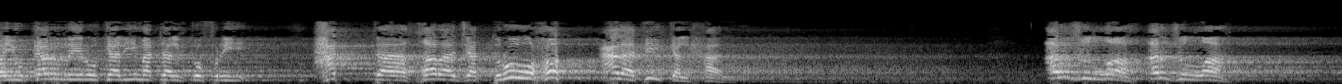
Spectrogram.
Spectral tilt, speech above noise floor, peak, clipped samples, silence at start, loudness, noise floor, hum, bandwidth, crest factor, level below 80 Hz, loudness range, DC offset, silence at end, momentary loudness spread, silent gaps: -2.5 dB/octave; 33 dB; 0 dBFS; under 0.1%; 0 s; -15 LUFS; -48 dBFS; none; 8 kHz; 16 dB; -56 dBFS; 10 LU; under 0.1%; 0 s; 20 LU; none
